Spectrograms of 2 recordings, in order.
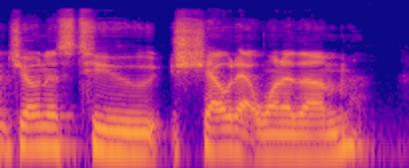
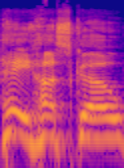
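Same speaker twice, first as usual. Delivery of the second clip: pitched-up call-out in character voice; 6 semitones higher than usual. Voicing a character who shouts a greeting across: in-character shout. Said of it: "Jonas shouts in his voice".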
